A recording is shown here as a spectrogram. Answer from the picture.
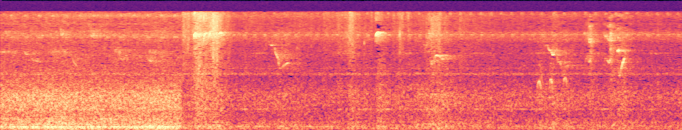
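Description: Faint outdoor quiet: a low rumble stops abruptly about two seconds in. After that, scattered faint bird chirps sound over a hushed background.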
